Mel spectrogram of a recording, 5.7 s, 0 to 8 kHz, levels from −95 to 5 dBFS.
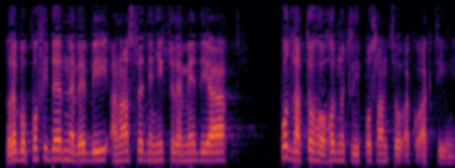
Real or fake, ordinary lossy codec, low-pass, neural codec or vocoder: real; none; 7.2 kHz; none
